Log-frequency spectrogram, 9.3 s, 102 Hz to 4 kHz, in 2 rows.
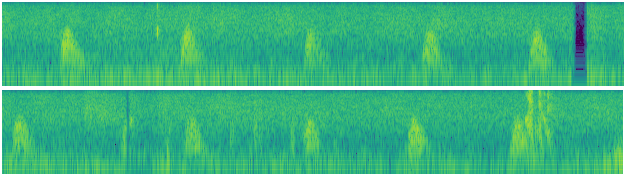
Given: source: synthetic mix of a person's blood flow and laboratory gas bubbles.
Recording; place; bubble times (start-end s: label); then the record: Doppler ultrasound of blood flow; subclavian vein
1.15-1.21 s: bubbles
5.61-5.66 s: bubbles
5.88-5.96 s: bubbles
8.57-8.84 s: bubbles
From the record:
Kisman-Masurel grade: 122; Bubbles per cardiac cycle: 1 to 2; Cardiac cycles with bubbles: 10 to 50%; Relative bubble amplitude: moderate (0.250 to 0.450); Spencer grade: 2 (many but less than half of the cardiac periods contain bubble signals, singularly or in groups); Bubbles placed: anywhere in the cardiac cycle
